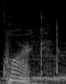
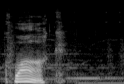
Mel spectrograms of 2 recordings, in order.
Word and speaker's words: Quark: Quark is also a German word, which is pronounced Quark.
